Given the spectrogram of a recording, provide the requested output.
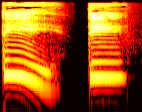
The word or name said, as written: di4di5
